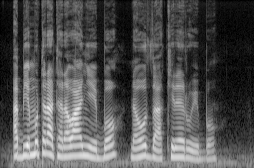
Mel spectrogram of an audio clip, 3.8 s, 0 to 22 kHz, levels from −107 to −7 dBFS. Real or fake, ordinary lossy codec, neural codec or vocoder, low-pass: real; none; none; none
